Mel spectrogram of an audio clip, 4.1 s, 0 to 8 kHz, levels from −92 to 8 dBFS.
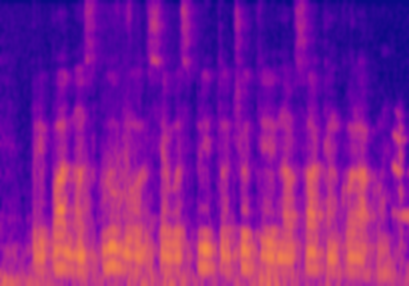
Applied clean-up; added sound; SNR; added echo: none; Meow; 13 dB; reverberation time 0.3 s.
